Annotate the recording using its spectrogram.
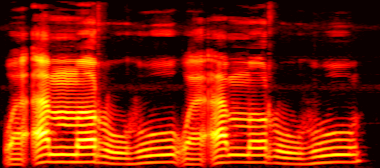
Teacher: tadi di atas harakat fathah ini di bawah harakat dommah maka huruf ro juga dibaca tabkhim dibaca tebal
